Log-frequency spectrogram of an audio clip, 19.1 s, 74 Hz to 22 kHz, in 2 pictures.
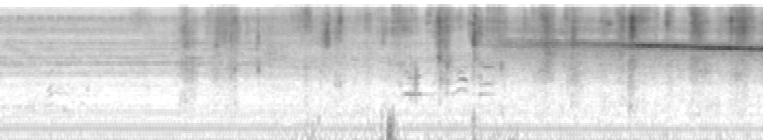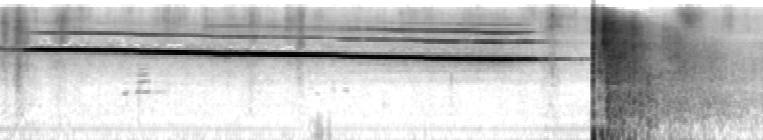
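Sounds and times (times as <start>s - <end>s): firework whistle falling in pitch: 6.2s - 19.0s
sharp bang: 16.9s - 19.0s.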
